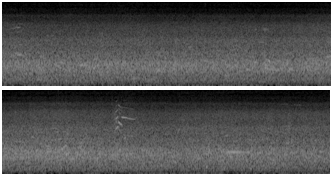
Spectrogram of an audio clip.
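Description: Small waves break and wash onto a beach.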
